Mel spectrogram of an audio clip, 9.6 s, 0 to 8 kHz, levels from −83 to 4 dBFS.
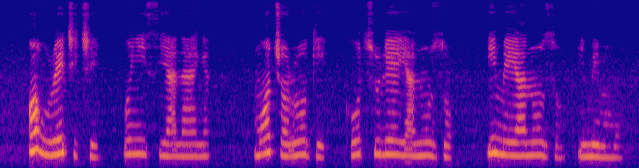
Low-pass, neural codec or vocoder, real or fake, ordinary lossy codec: none; none; real; none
